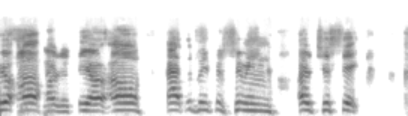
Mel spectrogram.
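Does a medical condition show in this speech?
Yes: cerebral palsy.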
